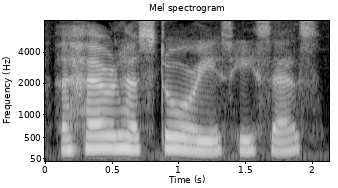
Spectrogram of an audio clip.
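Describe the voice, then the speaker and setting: A woman's voice: a little high, steady tone, normal speed, no room sound, lightly acted. An actress playing a young, imaginative schoolgirl narrating a radio drama in a naive, literal way. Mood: earnest, dreamy. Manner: naive, literal, childlike phrasing.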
